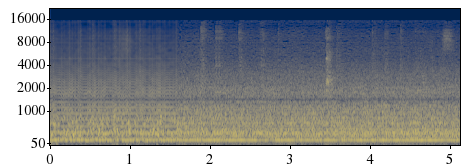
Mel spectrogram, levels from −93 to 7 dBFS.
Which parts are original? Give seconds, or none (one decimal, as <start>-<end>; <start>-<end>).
1.6-5.1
